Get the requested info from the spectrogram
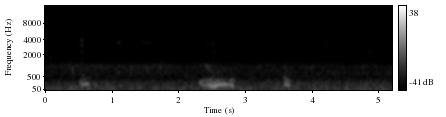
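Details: A wild red fox at a garden feeding spot in Dublin, Ireland, on 13 October 2021, filmed by webcam, gives a few short, low, wavering whines and growls spaced a second or more apart over a steady hum.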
